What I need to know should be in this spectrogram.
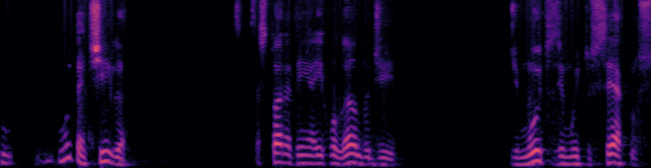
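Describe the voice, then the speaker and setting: A man at fairly high pitch with a dark, mellow tone, ordinary pitch variation, moderate pace, big swings in loudness, long, frequent pauses, and a dry, close sound with no echo. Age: 60s. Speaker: pastor. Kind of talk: sermon. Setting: church.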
